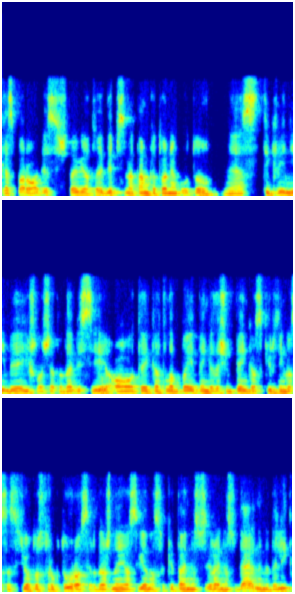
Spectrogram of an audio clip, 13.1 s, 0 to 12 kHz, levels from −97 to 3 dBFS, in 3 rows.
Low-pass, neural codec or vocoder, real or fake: 7.2 kHz; none; real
